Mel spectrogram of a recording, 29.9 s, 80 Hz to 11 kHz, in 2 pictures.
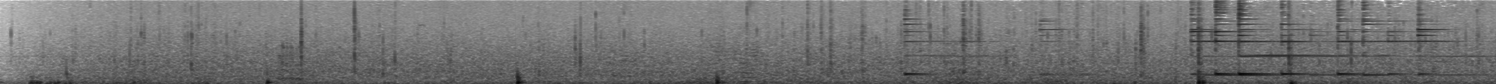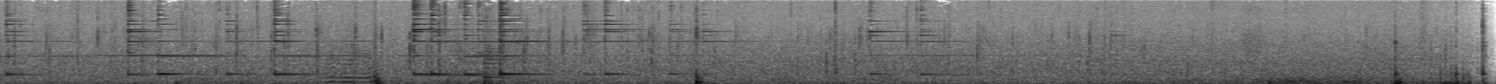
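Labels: Steady, moderate rain falling. 0:00.0 - 0:29.9
A dull thud is heard. 0:05.0 - 0:05.3
A dull thud is heard. 0:07.0 - 0:07.4
An insect buzzes with a low, steady tone. 0:07.2 - 0:07.8
A moderately loud metallic bell rings at a consistent pitch with an irregular rhythm. 0:08.9 - 0:10.6
A moderately loud metallic bell rings at a consistent pitch with an irregular rhythm. 0:11.8 - 0:22.2
An insect buzzes with a low, steady tone. 0:18.4 - 0:18.9
An insect buzzes with a low, steady tone. 0:19.8 - 0:20.3
A quiet metallic bell rings at a consistent pitch with an irregular rhythm. 0:23.7 - 0:27.1
Thunder sounds muffled and distant. 0:27.2 - 0:28.8

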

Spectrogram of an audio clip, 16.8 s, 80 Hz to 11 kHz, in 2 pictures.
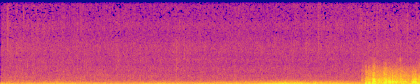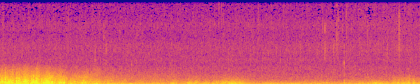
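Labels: Thunder rumbling in the distance. 0:07.3 - 0:09.9
A thunder reverberates. 0:09.9 - 0:14.3

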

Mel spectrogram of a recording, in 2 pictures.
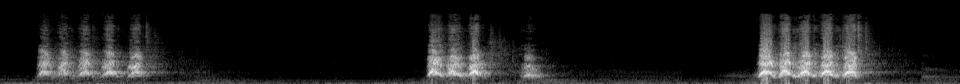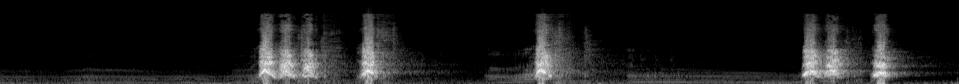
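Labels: A dog barks aggressively and repeatedly with pauses, followed by a growling sound. 0:07.6 - 0:12.2

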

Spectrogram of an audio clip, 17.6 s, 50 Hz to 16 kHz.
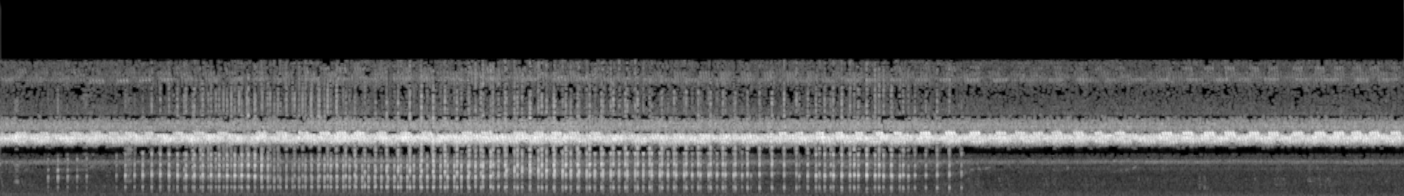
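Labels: A cricket chirping. 0:00.0 - 0:01.5
A sharp rattling sound from two sources. 0:01.5 - 0:13.1
A cricket chirping. 0:13.1 - 0:17.5

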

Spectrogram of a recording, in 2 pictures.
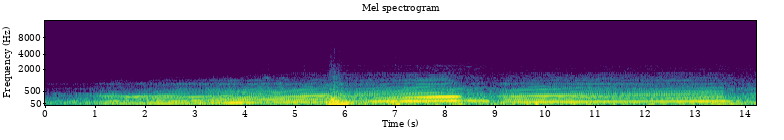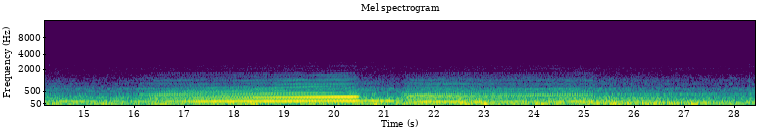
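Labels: Interior car noises including a bump, gear shifts, and fluctuating engine volume as the vehicle accelerates. 0:00.0 - 0:28.4

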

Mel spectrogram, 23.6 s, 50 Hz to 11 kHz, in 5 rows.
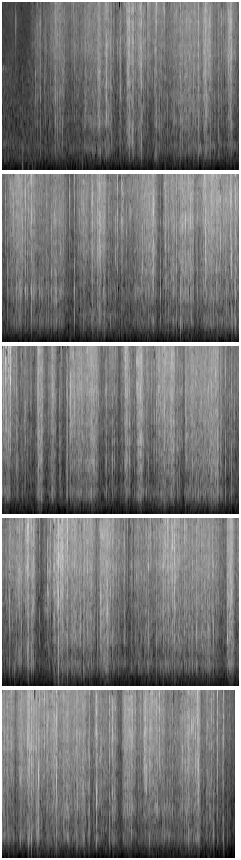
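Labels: A satisfying crunch and rustle of leaves underfoot. 0:06.3 - 0:11.5
Twigs crunch and snap while leaves rustle. 0:15.1 - 0:16.8
The crunch of dry leaves underfoot. 0:17.2 - 0:21.6

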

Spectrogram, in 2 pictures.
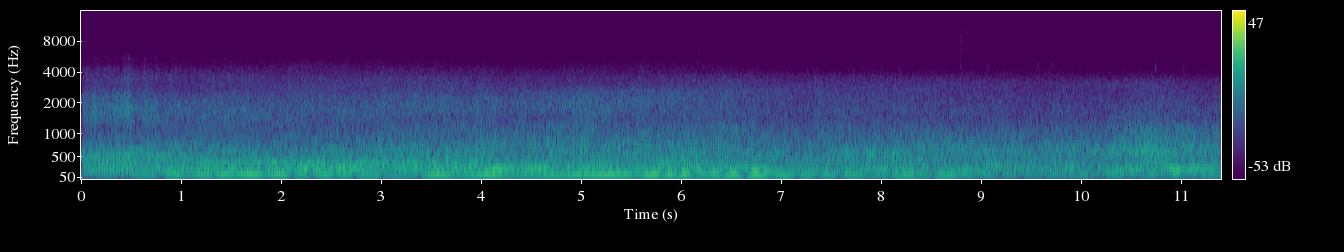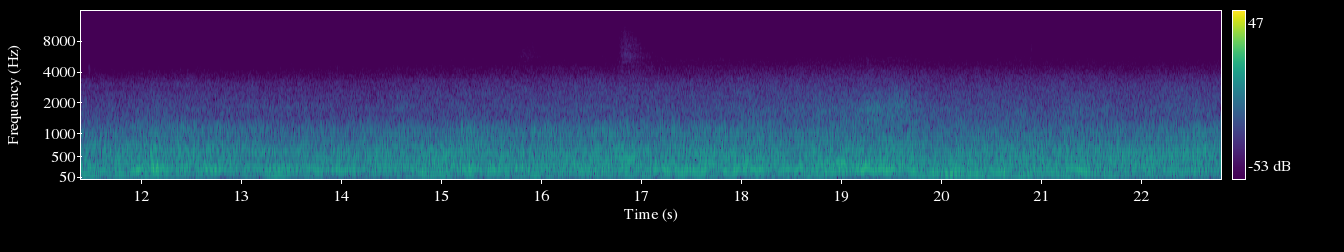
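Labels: An aircraft passes loudly, with the sound gradually fading. 0:00.1 - 0:10.7
An aircraft flies overhead with a gradually increasing loud sound. 0:10.9 - 0:22.8

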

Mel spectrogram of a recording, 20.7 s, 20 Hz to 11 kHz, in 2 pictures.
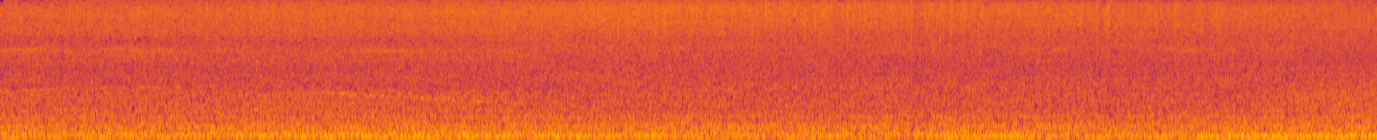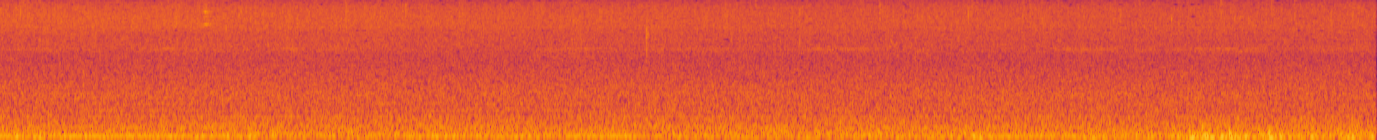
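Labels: Constant white noise. 0:00.0 - 0:20.7
A vehicle is idling. 0:08.9 - 0:12.6

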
